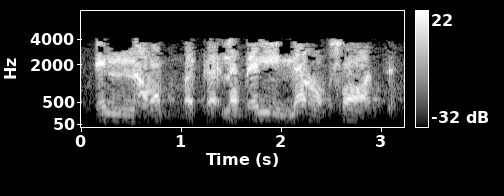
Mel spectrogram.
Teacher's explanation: لبالمرصاد الراء تكون ساكنة بعد كسر أصلي متصل بها. لبالمرصاد الراء تفخم.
